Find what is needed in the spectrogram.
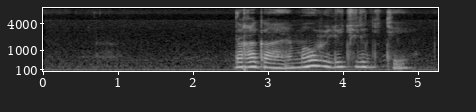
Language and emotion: Russian, neutral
